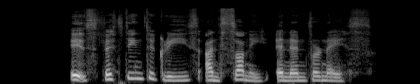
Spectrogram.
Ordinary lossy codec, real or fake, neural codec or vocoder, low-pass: AAC, 48 kbps; real; none; 14.4 kHz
